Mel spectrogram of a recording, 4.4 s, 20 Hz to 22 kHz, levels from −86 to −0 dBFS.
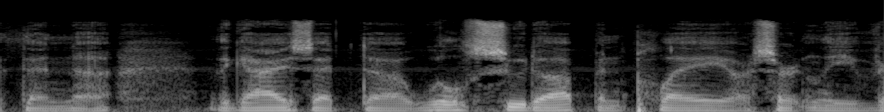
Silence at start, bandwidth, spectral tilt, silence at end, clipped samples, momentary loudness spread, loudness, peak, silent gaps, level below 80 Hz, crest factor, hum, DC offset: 0 s; 11 kHz; -4 dB/octave; 0 s; under 0.1%; 14 LU; -31 LUFS; -12 dBFS; none; -46 dBFS; 20 dB; none; under 0.1%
